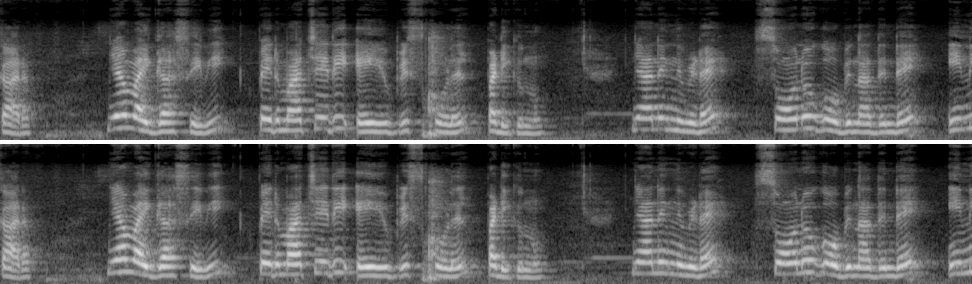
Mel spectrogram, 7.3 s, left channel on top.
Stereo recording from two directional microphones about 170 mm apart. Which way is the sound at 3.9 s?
10° left (ahead or behind).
